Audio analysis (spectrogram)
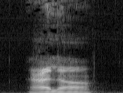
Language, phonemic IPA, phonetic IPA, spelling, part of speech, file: Arabic, /ʕa.laː/, [ˈʕɐ.lɑː], على, preposition / verb, Ar-على.ogg
- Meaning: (preposition) 1. on, over 2. against 3. expresses obligation 4. despite 5. on condition, provided; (verb) to climb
